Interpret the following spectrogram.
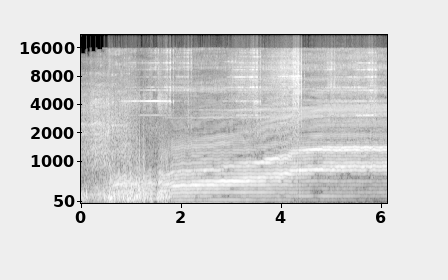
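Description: Snowmobile engine running under way, rough at first, then settling into a steady hum that rises slightly in pitch about four seconds in.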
